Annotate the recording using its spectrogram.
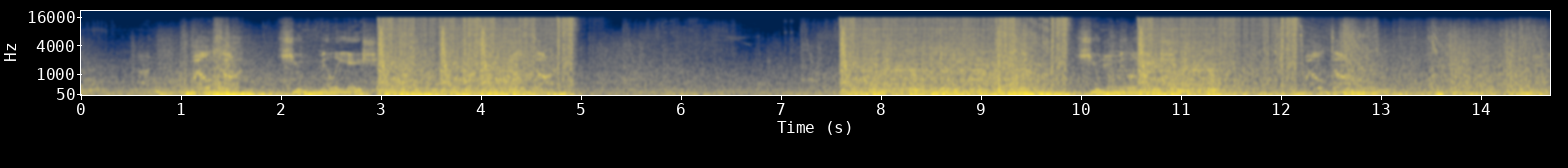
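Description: Energy weapons fire in rapid bursts with loud blasts.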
